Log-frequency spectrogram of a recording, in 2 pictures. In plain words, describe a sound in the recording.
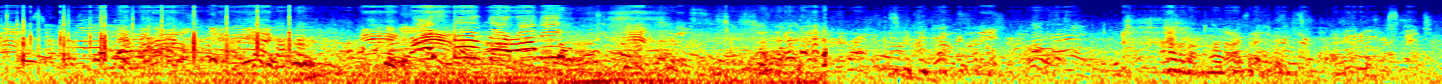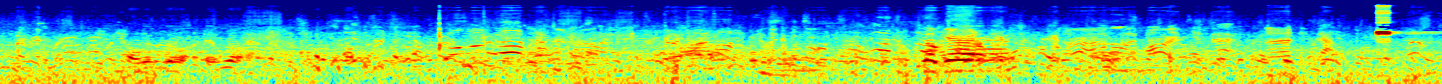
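Young players shout and call out across an open field outdoors.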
